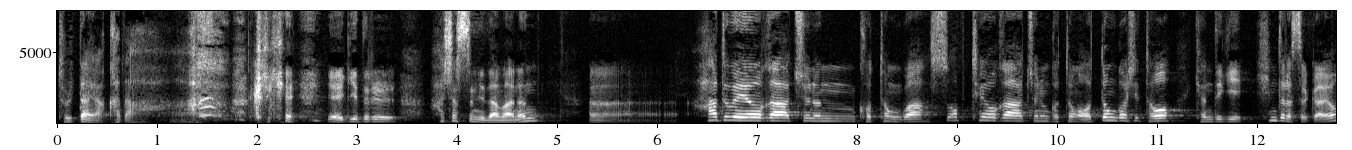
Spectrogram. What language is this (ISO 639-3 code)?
kor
